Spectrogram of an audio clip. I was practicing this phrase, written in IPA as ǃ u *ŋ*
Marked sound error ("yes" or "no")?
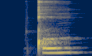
no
